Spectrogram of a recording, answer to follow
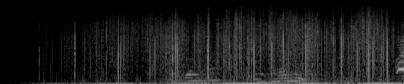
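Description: Vinyl record surface noise from a used 45 rpm single: crackles and pops from the stylus over a light hiss, fading in. A faint voice is heard from the recording about two seconds in.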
